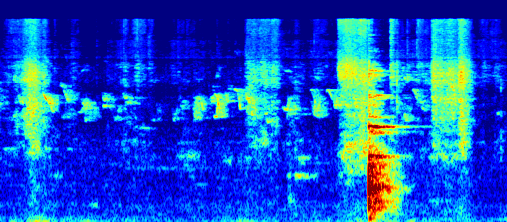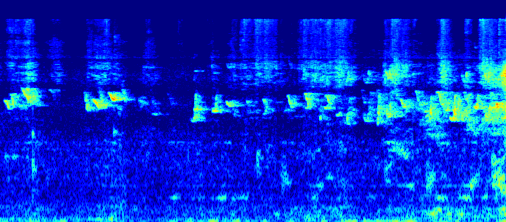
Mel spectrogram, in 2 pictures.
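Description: Soft tapping and scraping of a knife blade mixing turmeric-and-mustard-oil paste on a plastic sheet over concrete, with one sharper tap near the middle. Faint bird chirps come and go throughout.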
